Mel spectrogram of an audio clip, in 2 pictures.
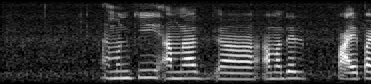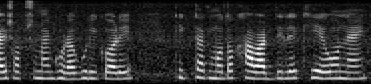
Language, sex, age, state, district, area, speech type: Bengali, female, 18-30, West Bengal, Howrah, urban, spontaneous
